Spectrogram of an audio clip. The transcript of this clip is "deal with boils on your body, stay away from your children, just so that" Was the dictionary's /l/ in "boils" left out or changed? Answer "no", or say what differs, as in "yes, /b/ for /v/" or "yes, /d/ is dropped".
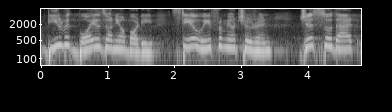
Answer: no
